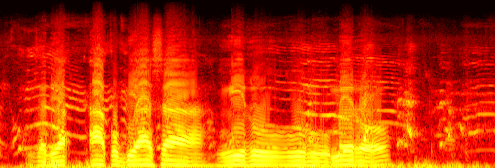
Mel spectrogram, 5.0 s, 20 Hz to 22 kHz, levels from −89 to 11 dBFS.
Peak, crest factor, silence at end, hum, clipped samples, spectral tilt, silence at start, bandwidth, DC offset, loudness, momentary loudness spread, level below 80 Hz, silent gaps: 0 dBFS; 8 dB; 0 s; none; 2%; -7 dB/octave; 0 s; 12.5 kHz; under 0.1%; -7 LUFS; 15 LU; -22 dBFS; none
